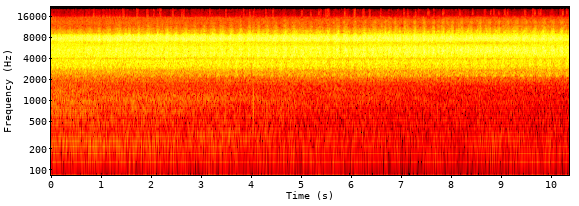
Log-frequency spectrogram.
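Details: Summer cicadas produce a steady, piercing buzz that holds without break, a faint rapid pulsation audible within the hiss.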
